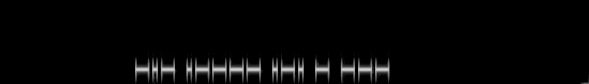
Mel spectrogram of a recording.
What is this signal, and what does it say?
Morse code, heard as a keyed tone, about 27 wpm, 700 Hz. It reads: K1RTO
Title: USA Call Signs - 5 Characters - 28wpm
